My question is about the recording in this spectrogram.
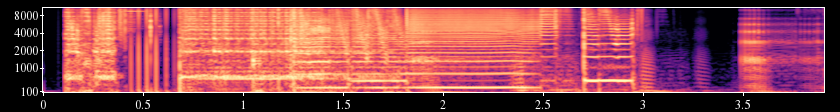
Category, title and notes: Sound effects > Electronic / Design
Optical Theremin 6 Osc Destroyed-004
Alien, Analog, Bass, Digital, DIY, Dub, Electro, Electronic, Experimental, FX, Glitch, Glitchy, Handmadeelectronic, Infiltrator, Instrument, Noise, noisey, Optical, Otherworldly, Robot, Robotic, Sci-fi, Scifi, SFX, Spacey, Sweep, Synth, Theremin, Theremins, Trippy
